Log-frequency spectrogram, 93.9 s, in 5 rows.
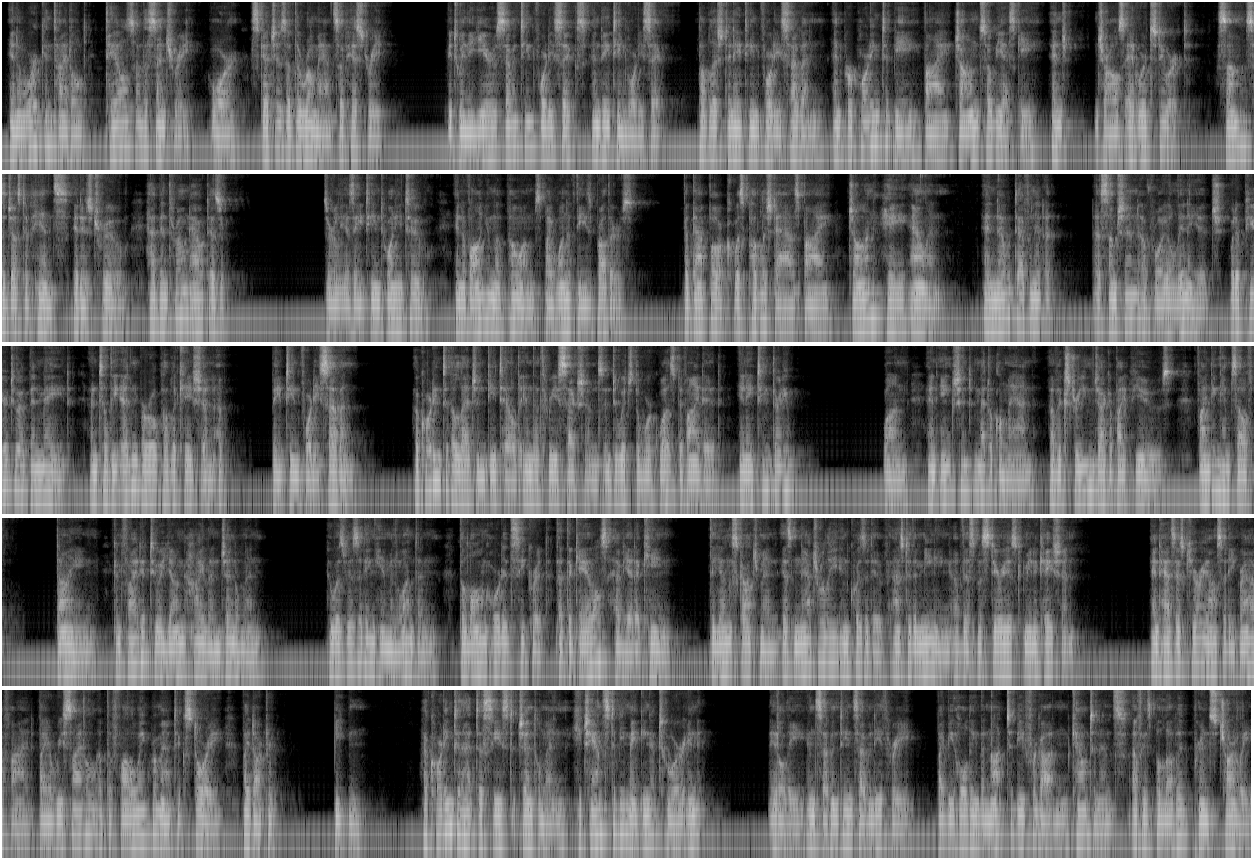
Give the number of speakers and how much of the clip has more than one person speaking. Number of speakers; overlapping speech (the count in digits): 1, no overlap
